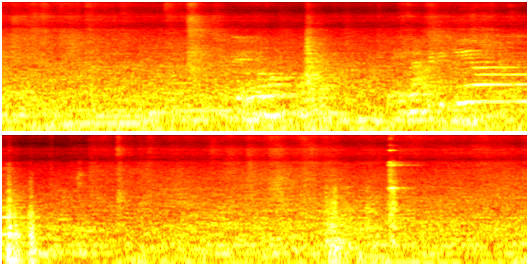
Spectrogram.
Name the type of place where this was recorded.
restaurant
